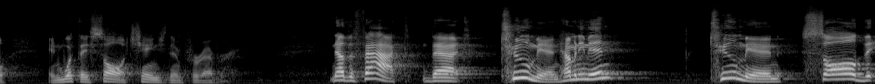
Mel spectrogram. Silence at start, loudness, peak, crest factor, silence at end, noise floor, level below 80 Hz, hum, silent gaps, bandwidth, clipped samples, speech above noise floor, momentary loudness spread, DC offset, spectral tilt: 0 s; -23 LUFS; -4 dBFS; 20 dB; 0 s; -64 dBFS; -66 dBFS; none; none; 15 kHz; under 0.1%; 41 dB; 20 LU; under 0.1%; -5 dB/octave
